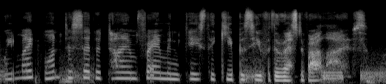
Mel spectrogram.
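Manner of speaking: hushed, half-whispered stage whisper aside. A player speaks in character as Ragnar to the party, half-whispering. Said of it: "I'm gonna whisper".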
